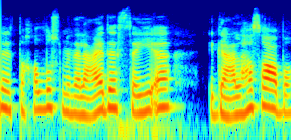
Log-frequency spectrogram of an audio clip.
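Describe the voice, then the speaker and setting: Against a quiet background, a woman with an Egyptian accent speaks at a fairly high pitch with ordinary pitch variation. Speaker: podcast host. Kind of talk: solo podcast monologue.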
